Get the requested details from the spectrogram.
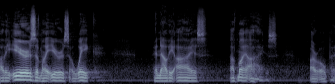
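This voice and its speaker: A man with a warm tone and a fairly low pitch speaks at a very slow pace. His pitch varies in an ordinary way, with long, frequent pauses. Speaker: worship leader. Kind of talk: sermon; poetic reading aloud of a hymn text, devotional. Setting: church. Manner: measured, reverent, lyrical pacing; humorous, conversational, warm.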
